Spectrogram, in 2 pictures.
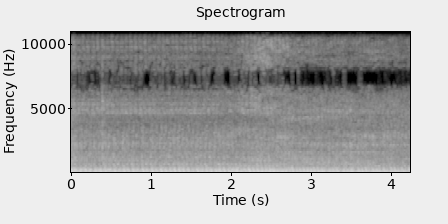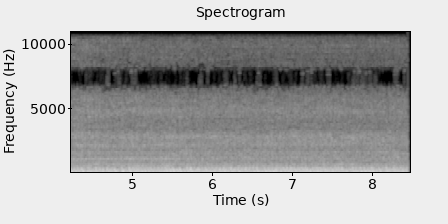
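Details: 2010 Yamaha YZ450F single-cylinder, previously hard to start needing push starts, after valve clearance inspection, new cams, spark plug and fuel pump: steady deep, even thump with no knocks or misses; normal running.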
